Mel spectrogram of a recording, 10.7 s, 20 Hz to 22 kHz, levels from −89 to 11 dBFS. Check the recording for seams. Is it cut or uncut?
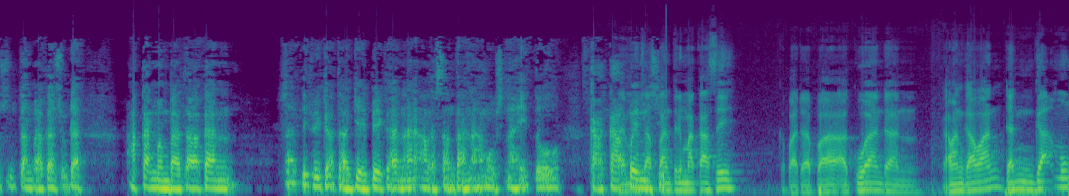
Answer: cut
